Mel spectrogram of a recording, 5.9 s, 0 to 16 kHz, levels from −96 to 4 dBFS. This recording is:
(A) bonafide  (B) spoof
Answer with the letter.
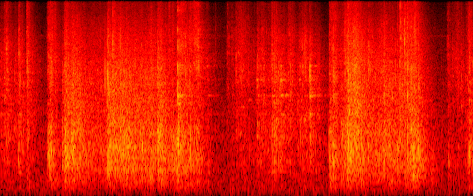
B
